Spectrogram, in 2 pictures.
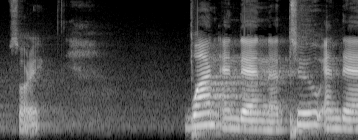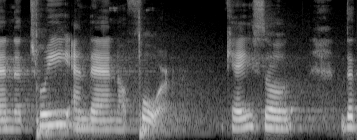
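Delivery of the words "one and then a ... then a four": even beats on one, two, three, four; stress-timed rhythm. Shown as a demonstration. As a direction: tap out the stressed numbers in steady rhythm. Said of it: "in the stress term language".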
